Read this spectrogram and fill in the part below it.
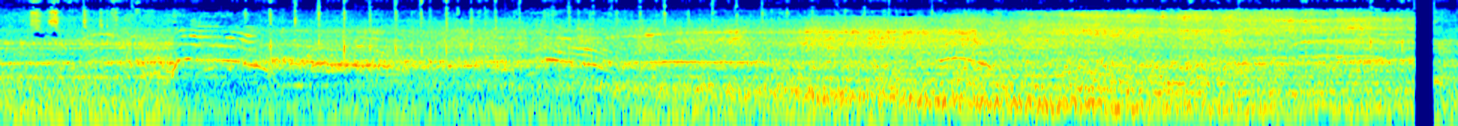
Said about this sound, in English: So again, oh, but aren't they military planes? Yes. So, you know, saluting the national anthem, saluting a flag in a very specific military memorial service during which one of those is taking place, saluting as airplanes fly overhead.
